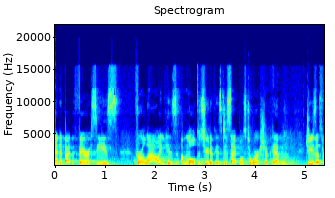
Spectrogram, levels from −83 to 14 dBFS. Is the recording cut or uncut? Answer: uncut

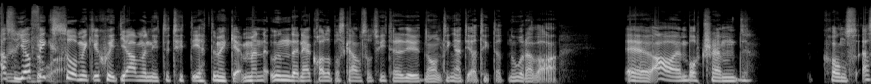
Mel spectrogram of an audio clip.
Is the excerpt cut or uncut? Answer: uncut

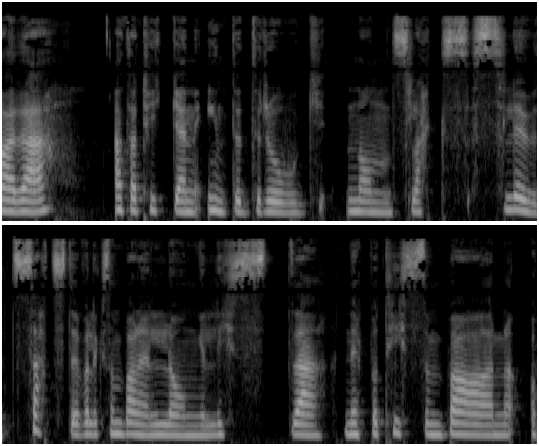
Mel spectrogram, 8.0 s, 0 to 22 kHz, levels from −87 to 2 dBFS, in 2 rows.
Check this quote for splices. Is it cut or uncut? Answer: cut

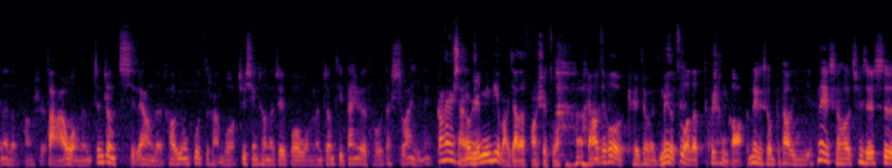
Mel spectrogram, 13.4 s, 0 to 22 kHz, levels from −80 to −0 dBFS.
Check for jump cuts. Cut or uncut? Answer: cut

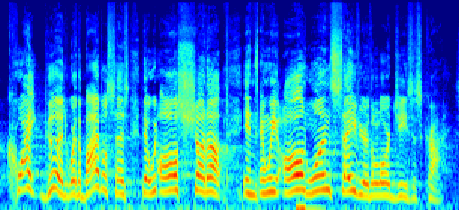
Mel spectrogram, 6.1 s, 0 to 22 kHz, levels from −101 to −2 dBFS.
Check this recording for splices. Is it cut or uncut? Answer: cut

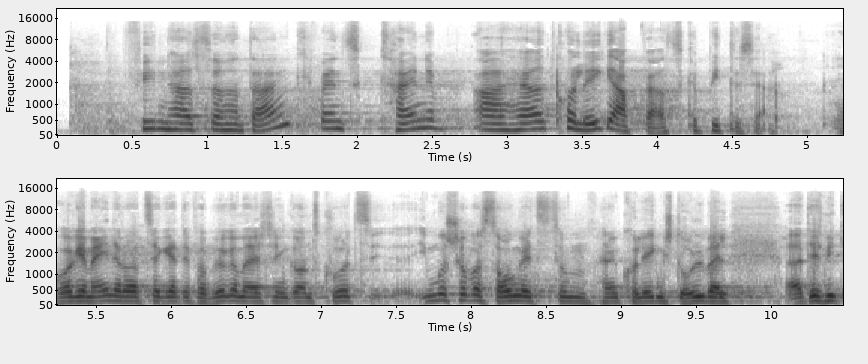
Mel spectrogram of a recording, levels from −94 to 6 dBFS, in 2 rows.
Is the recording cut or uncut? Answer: uncut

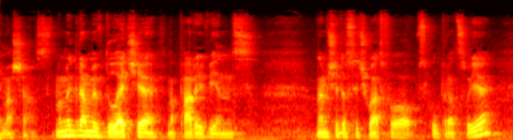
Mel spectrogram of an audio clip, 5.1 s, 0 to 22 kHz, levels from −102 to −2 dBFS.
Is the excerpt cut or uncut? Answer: uncut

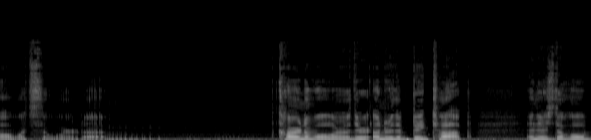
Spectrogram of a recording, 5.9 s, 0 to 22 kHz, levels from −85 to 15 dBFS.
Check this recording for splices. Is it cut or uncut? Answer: uncut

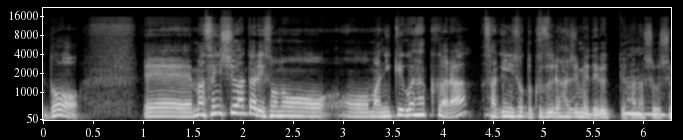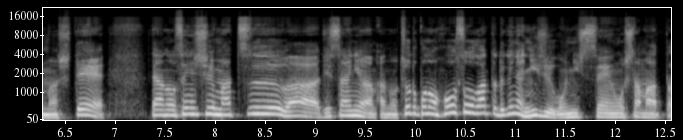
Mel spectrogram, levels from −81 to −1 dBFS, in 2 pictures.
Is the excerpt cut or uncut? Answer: cut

